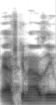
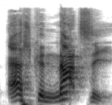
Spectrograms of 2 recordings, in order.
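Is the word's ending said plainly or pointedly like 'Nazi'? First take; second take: plainly; like Nazi. First: The ending is said plainly, not like 'Nazi'. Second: The ending is said pointedly like 'Nazi'. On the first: The speaker calls it right. "I think that's how you pronounce it" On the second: It links the group with Nazis. The speaker calls it wrong.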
